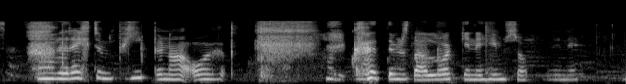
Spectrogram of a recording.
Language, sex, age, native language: Icelandic, female, 18-19, Lithuanian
